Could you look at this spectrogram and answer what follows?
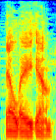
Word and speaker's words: Lam: The entity he contacted or believed he contacted, he named Lam, L A M. Some pronounce it Lawn, but after a little research, I found that most people who know say Lam.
